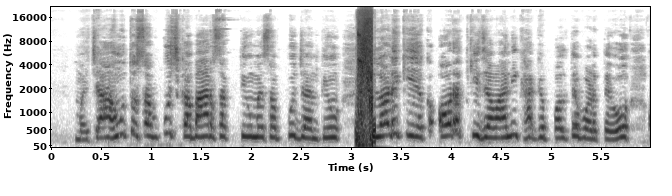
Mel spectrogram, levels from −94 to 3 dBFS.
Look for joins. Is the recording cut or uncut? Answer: cut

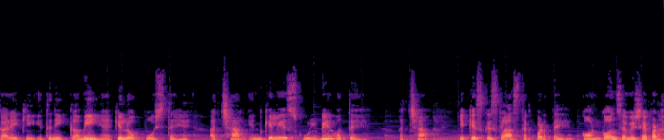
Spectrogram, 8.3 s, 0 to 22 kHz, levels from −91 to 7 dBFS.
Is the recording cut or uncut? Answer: cut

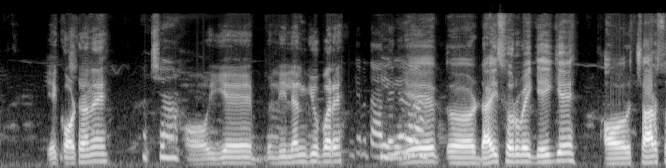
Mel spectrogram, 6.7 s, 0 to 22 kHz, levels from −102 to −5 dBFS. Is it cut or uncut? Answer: cut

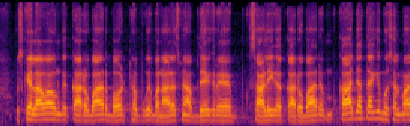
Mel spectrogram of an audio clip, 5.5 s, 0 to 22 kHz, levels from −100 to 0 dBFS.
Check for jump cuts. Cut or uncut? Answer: uncut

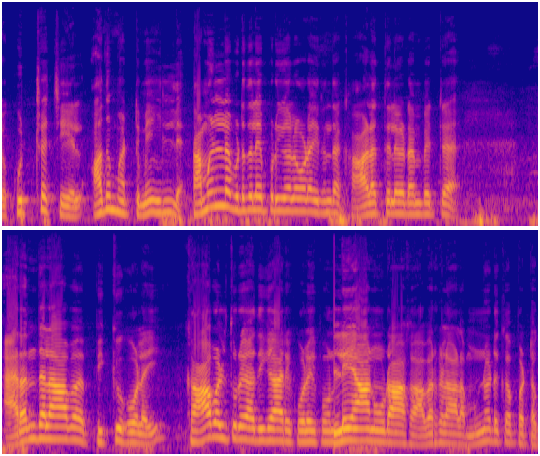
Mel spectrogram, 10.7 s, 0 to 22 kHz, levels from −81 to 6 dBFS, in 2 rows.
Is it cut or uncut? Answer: cut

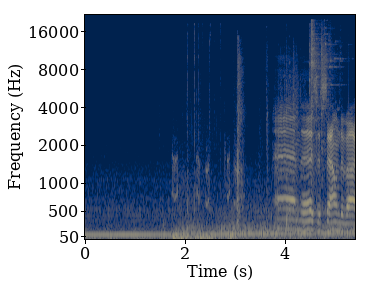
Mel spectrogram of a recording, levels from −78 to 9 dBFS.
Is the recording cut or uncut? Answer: uncut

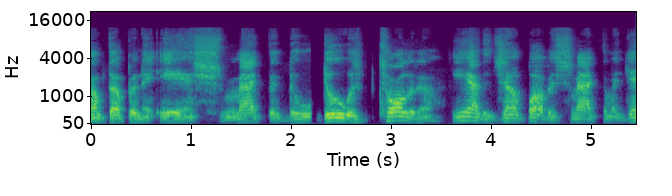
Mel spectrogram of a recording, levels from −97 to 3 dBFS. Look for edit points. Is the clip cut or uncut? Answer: cut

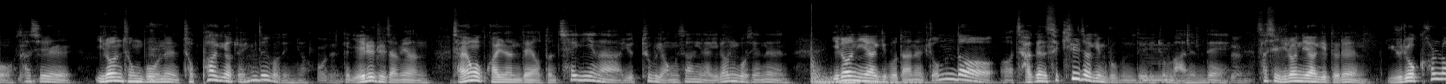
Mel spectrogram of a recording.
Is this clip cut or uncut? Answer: uncut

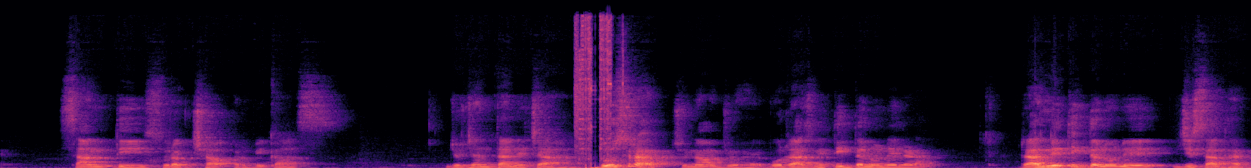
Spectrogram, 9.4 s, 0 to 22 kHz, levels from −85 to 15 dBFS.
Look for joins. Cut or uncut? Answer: cut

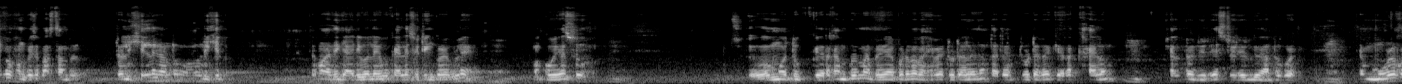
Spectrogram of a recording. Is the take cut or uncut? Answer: uncut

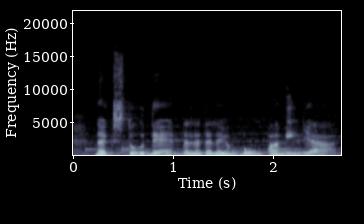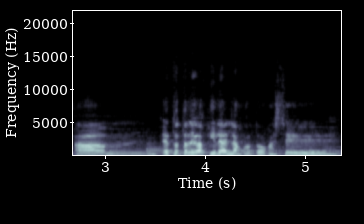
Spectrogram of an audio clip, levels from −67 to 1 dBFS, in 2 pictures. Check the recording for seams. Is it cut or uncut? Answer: uncut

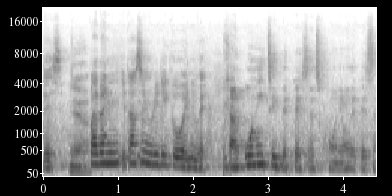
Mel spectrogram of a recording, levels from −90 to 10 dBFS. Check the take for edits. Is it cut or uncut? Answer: cut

